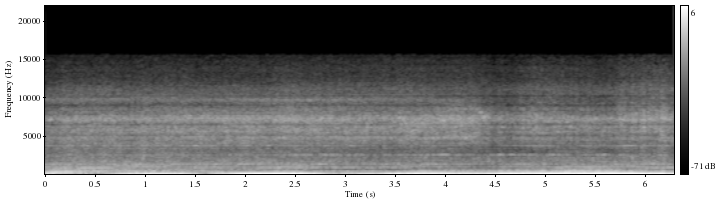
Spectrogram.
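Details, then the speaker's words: Electric fire pump switched back from emergency power to normal power: smooth steady hum with constant low tone, no knocks, rattles or surging; running normally. "we came back now we're back to normal F power"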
